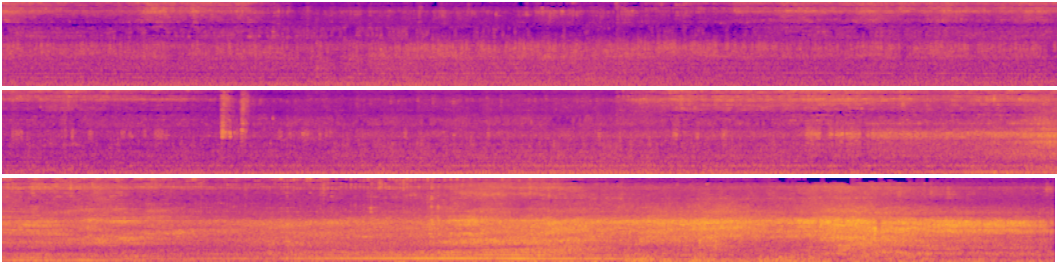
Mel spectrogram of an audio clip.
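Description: Motor vehicles passing close by on a road. The sound is a steady faint outdoor hum at first, then engine hum and tyre noise build up from about two-thirds of the way in, loudest a few seconds before the end.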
